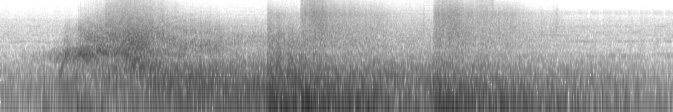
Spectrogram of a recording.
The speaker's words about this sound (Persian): نیروهای نفوذی این خبر رو به نیروهای بعثی عراق رسوندن. اونا هم با هواپیماهاشون منطقه دزدی رو بمبارون کردن.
